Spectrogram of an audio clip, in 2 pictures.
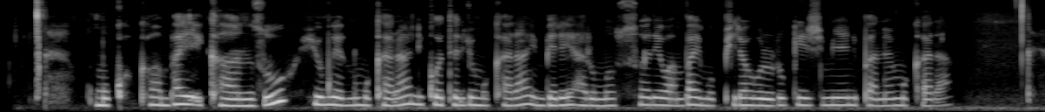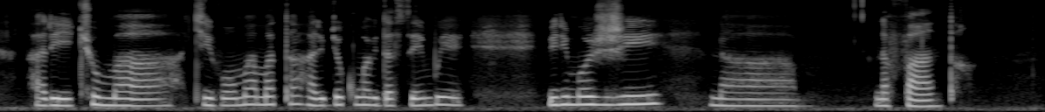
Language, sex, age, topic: Kinyarwanda, female, 25-35, finance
